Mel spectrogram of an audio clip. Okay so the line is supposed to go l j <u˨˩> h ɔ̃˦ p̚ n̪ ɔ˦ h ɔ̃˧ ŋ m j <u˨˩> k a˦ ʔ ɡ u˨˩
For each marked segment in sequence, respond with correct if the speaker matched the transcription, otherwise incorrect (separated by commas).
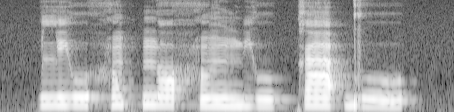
incorrect, correct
